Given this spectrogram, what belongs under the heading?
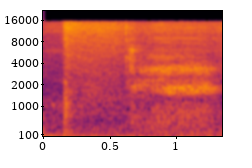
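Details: Wheezing.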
